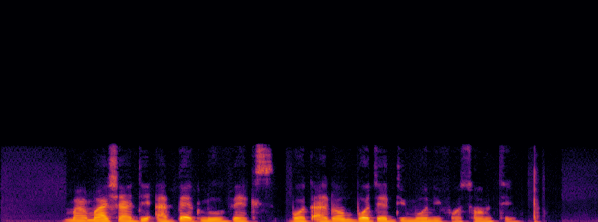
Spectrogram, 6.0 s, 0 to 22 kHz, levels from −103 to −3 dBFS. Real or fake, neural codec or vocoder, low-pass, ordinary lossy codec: fake; codec, 16 kHz, 6 kbps, DAC; none; none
